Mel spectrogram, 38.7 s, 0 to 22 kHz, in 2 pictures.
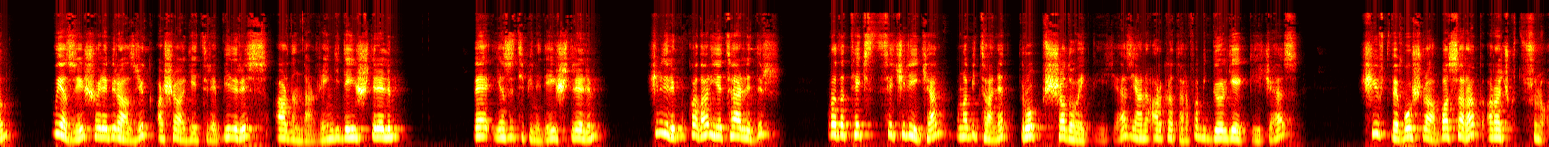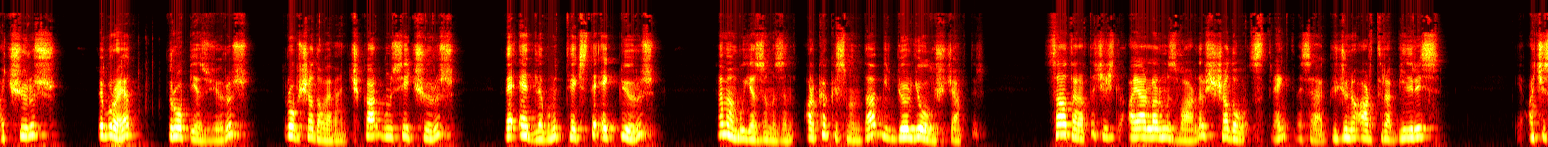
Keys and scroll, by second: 0.0-0.4 typing, 17.5 shift+space, 20.6-21.2 typing.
